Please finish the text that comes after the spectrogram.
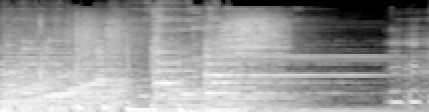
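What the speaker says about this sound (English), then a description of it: "Mountain goats are truly fascinating creatures." A mountain goat lets out a single short bleat, close and fairly loud, which fades away quickly with no talking around it.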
